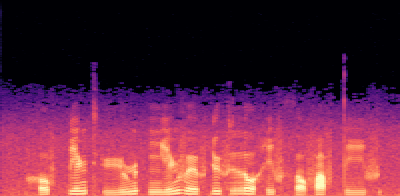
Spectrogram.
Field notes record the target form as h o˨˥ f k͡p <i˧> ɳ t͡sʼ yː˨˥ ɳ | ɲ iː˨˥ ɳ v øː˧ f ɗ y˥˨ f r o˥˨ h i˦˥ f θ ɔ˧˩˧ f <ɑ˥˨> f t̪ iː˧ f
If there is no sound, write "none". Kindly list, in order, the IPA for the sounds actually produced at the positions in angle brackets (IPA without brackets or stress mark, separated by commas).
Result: i˦˥, ɑ˥˨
